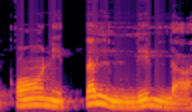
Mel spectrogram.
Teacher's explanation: یہاں پر ہم نے ادغام بلا غنہ کرنا ہے، غنہ نہیں کریں گے۔ قانتا للہ یہ نہیں پڑھنا کہ قانتا للہ، یہ غلط ہوگا۔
